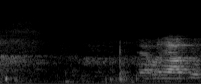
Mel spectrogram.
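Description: Short, unintelligible voice-like sound from a smartphone's speaker about one and a half seconds in, after a quiet stretch with a faint click.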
